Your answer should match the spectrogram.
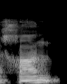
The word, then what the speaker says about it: Kaan: rename करके इसको कान का नाम दे दिया गया है जो टर्किश में शायद इस तरह से कान प्रोनाउंस होता है लेकिन हमारे साउथ एशिया में खान बोला बोलते हैं इसको तो इसलिए शायद प्रोनंसिएशन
